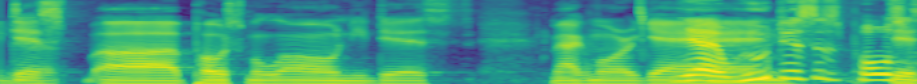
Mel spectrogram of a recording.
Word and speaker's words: Macklemore: Macklemore, yeah. I keep saying Malcolm.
